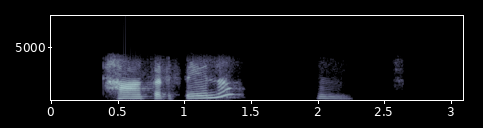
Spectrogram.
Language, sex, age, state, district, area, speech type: Hindi, female, 45-60, Madhya Pradesh, Betul, urban, conversation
